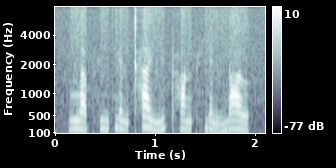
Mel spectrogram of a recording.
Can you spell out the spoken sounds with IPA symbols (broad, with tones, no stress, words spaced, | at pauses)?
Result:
lwä̰˨˩ pʰy˨˦nt̪ɥɛ̰˨˩n kʰa˥˨ɪ̯ n̪y˥˨pʰɑ˨˦ŋpʰjɛ̰˨˩n n̪jɑ˥˨ʊ̯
